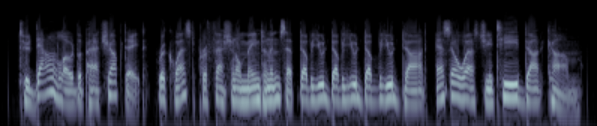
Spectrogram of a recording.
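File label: Skype Phishing Call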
